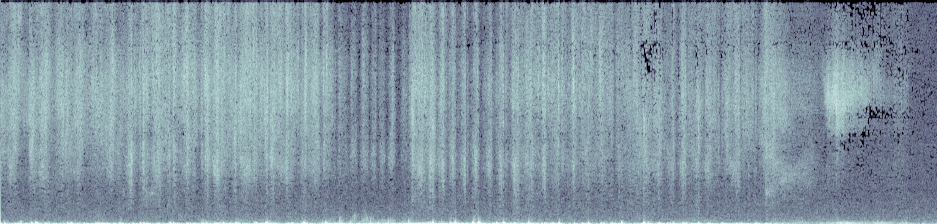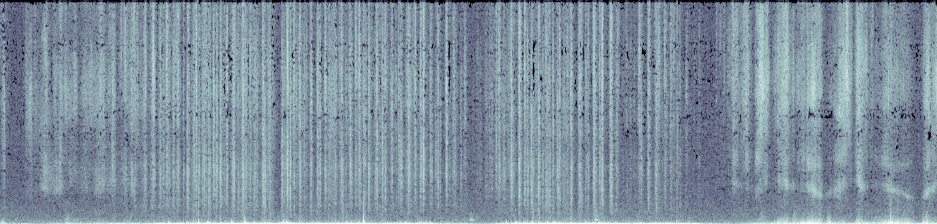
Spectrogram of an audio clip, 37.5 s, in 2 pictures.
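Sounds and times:
hands rubbing, brushing and tapping: 0.0s - 15.8s, 18.7s - 32.7s, 33.3s - 37.4s.

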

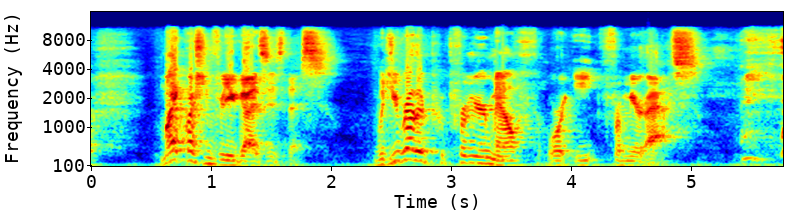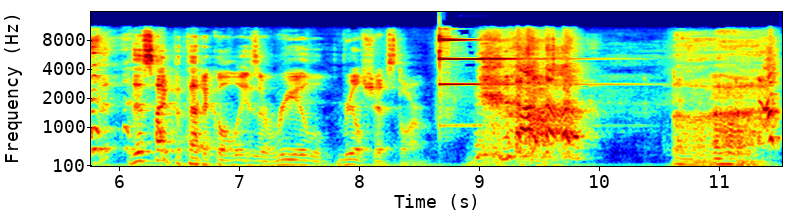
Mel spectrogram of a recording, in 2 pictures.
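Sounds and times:
speech: 0.0s - 10.0s, 10.6s - 11.5s
laughter: 5.4s - 6.2s, 9.0s - 10.0s
people groaning in disgust: 10.6s - 11.5s.

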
